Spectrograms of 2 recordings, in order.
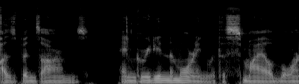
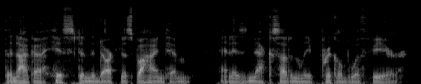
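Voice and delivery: ordinary delivery, nothing marked

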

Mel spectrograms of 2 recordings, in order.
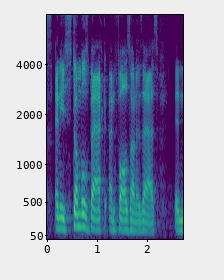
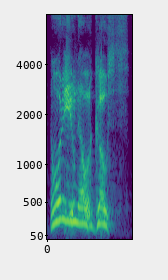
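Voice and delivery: put-on loud, raised old-man challenge; agitated old man; 6 semitones higher, 10 dB louder than usual. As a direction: demand it like a worked-up elderly villager. Frantic old man confronts a player.

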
